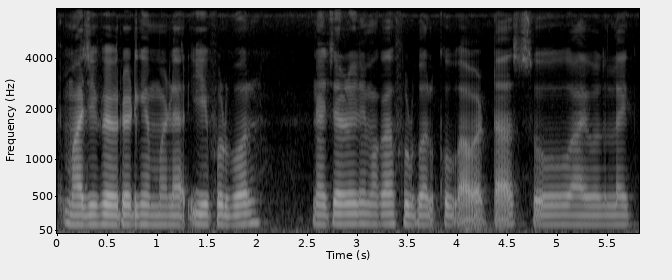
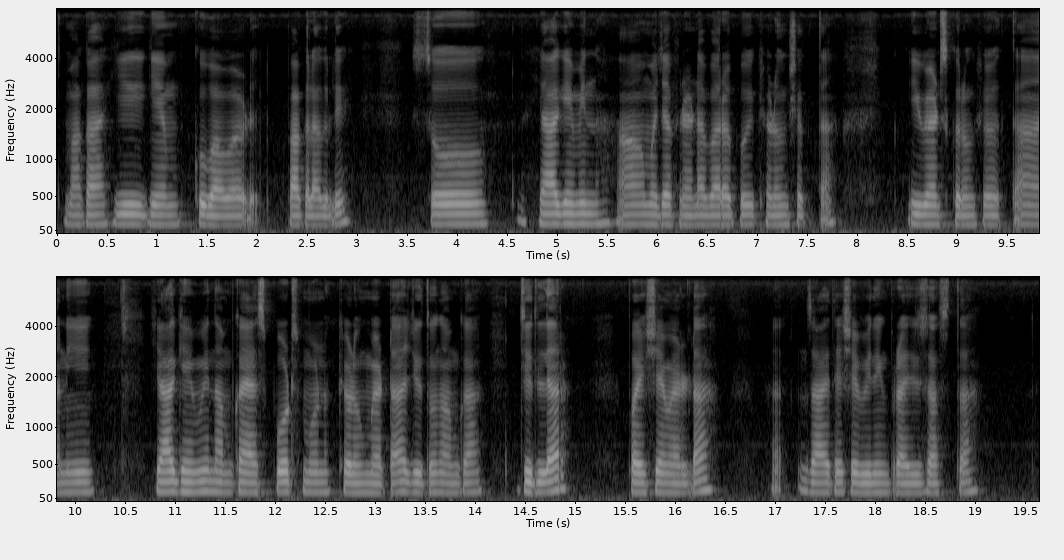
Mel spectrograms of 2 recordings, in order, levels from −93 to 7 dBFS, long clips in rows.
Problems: constant background noise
